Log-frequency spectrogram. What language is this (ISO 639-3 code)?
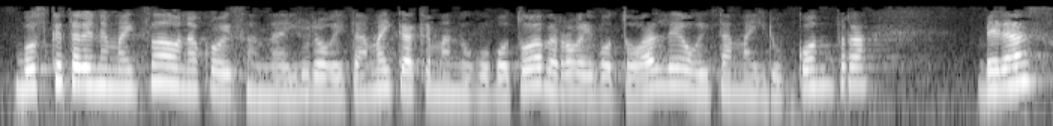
eus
